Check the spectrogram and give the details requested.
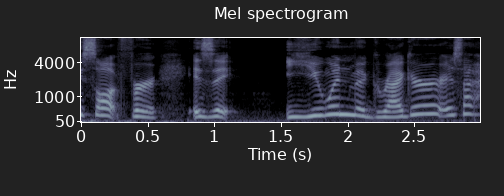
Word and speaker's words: Ewan: but i mostly saw it for is it ewan mcgregor is that how you say his name i always want to say ewon but my brother said it was pronounced ewin but he played uh obi-wan in the prequels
